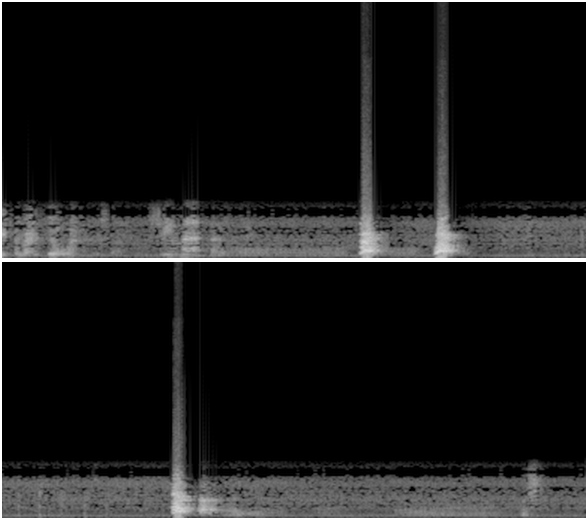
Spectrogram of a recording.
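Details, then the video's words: Pet dog indoors barking at Christmas tree lights stuck flicking on and off from a faulty sensor; three sharp, loud single barks at irregular intervals over quieter whining and muffled vocal sounds. "barking and howling at the Christmas tree"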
